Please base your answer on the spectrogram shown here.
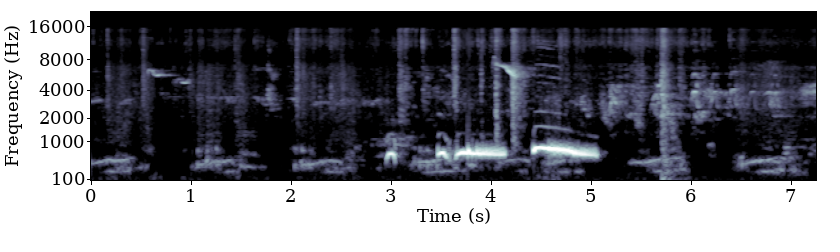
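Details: Spotted dove phrase: quiet soft notes, a short sharp note, then two loud extended coos, the last pitched higher and sliding down, amid faint background cooing.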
